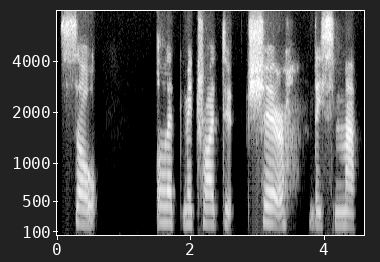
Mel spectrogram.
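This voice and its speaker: A Finnish professor, a native Finnish speaker, gives an academic presentation as a panelist over a video call. Her mid-range voice is flat and a bit bright, and her delivery is measured and explanatory, with frequent pauses and restarts. The recording is dry.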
